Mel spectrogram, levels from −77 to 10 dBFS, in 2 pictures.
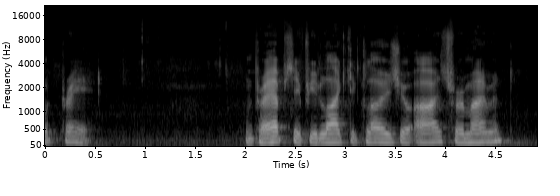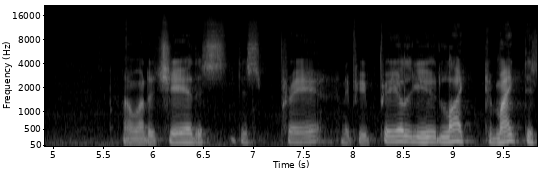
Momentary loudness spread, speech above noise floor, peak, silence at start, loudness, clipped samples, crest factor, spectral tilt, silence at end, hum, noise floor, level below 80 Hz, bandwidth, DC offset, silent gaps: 13 LU; 27 dB; -8 dBFS; 0 s; -32 LUFS; under 0.1%; 24 dB; -5.5 dB/octave; 0 s; none; -58 dBFS; -66 dBFS; 16 kHz; under 0.1%; none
